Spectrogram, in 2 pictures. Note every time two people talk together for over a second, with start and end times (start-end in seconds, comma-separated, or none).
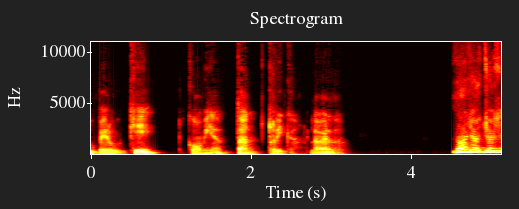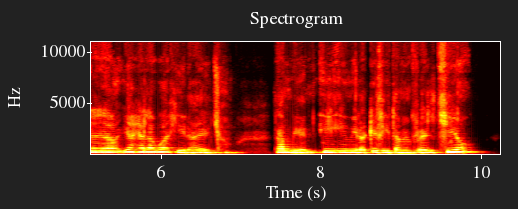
none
